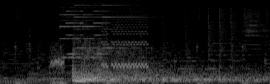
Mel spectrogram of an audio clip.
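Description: A bright, chiming speed boost sound effect from Sonic Robo Blast 2 swells up and rings out in a shimmering burst, then sustains with a whooshing tonal tail.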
